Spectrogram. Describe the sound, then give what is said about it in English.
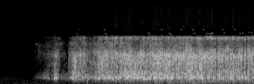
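A long, loud slurp: after a moment of silence, a brief sucking burst gives way to a steady, airy, rushing draw of liquid that holds to the end, with no voices. “Now, that's either a train going through a tunnel, or that's the lovely sound of a good slurp.”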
